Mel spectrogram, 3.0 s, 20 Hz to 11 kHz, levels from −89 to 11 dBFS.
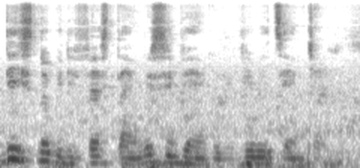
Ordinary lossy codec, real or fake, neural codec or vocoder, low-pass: none; real; none; 9.9 kHz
